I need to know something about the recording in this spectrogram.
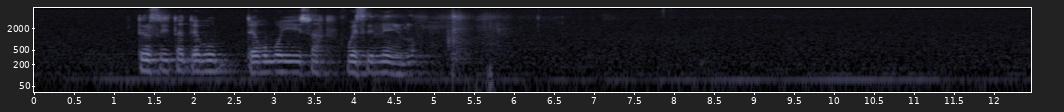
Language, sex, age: Swati, male, 19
